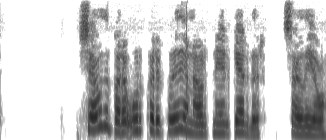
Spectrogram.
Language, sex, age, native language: Icelandic, female, 40-49, Icelandic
